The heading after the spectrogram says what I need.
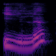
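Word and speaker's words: ils: So they in masculine is il, and they for feminine is elle. So there is an S, but we do not pronounce the S.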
